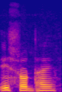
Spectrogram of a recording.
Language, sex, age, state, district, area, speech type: Assamese, male, 30-45, Assam, Dhemaji, urban, spontaneous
